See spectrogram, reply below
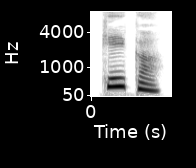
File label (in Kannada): "ಕೇಕ", Kannada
